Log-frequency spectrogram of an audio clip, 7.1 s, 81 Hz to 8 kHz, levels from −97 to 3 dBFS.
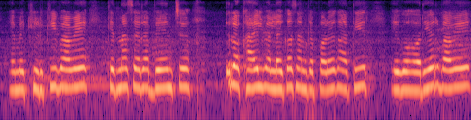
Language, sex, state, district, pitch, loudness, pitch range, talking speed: Hindi, female, Bihar, Gopalganj, 280 Hz, -17 LUFS, 265-290 Hz, 135 wpm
